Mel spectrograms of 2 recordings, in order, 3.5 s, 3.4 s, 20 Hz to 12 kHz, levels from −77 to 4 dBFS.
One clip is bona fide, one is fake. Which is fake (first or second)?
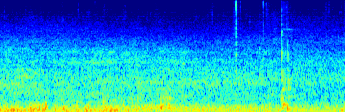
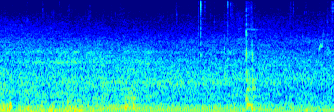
first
